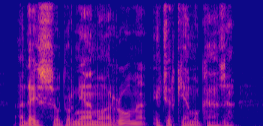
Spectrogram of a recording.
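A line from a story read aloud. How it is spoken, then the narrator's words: Calm, flat voice. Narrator (Italian): incominciò Marcello con voce calma e incolore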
